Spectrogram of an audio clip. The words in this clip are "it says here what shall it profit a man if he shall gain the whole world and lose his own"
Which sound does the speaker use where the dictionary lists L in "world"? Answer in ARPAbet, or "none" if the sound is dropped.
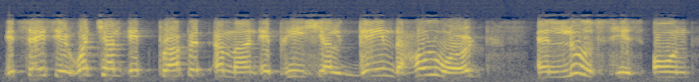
none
